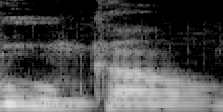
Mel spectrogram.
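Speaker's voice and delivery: muffled through cupped hands. While playing Pikmin, the speaker calls out through their hands: muffled through hands. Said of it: "I said that through my hands".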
